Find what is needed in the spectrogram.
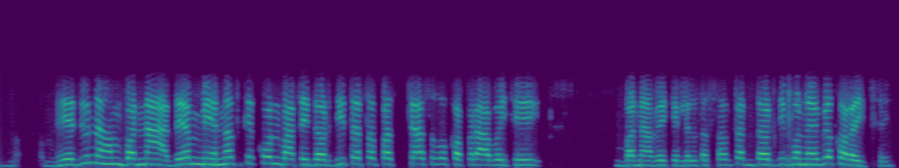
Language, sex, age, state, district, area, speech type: Maithili, female, 30-45, Bihar, Sitamarhi, urban, conversation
